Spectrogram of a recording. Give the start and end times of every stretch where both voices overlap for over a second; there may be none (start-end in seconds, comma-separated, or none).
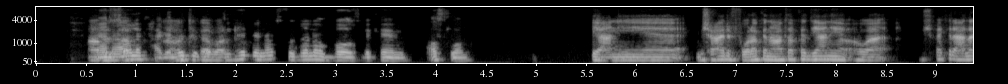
0.6-2.0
